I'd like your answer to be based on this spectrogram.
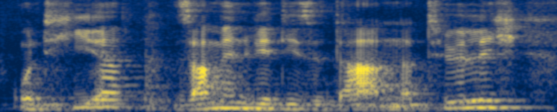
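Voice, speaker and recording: A man's voice: medium pitch, moderate pace, creaky, a little mellow, a little hiss or hum. A man speaking as the guest in a podcast interview, explaining things thoughtfully and restarting sentences often. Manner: thoughtful, many fillers and restarts. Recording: roomy echo.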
